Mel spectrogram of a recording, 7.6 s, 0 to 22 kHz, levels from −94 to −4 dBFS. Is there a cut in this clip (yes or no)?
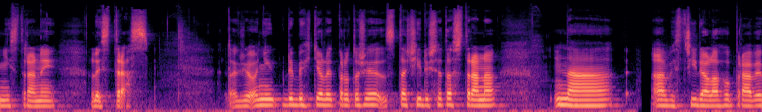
yes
